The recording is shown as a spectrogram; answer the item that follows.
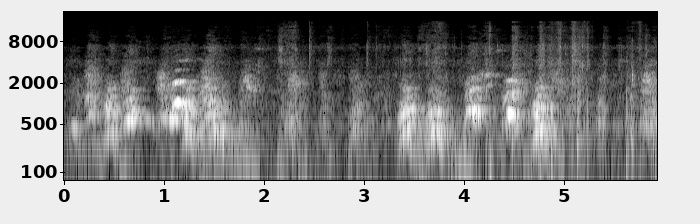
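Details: Barking from a Japanese Akita during a shoot in Baguio City, October 21, 2023: uneven clusters of short rough barks separated by gaps, set against a noisy outdoor background with clicks.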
